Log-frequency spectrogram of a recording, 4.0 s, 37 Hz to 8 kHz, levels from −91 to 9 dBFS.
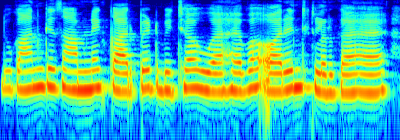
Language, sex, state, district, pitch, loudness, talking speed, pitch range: Hindi, female, Jharkhand, Garhwa, 255 Hz, -13 LUFS, 180 wpm, 240-270 Hz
